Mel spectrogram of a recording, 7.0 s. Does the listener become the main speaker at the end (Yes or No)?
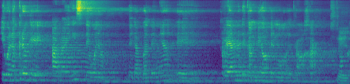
Yes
